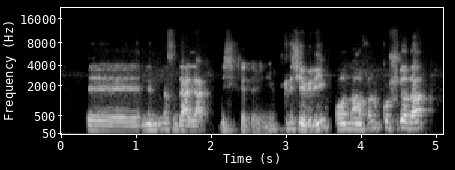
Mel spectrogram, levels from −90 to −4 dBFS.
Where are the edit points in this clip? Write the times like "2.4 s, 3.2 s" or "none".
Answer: 2.0 s, 3.6 s

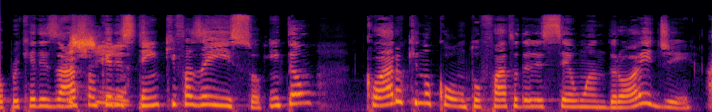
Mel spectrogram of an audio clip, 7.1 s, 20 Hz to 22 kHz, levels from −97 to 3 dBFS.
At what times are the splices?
none

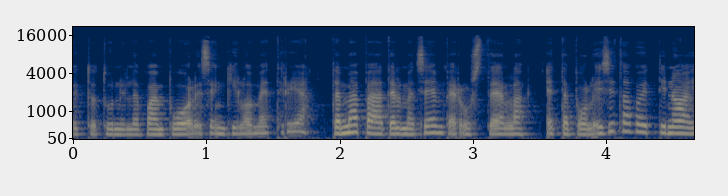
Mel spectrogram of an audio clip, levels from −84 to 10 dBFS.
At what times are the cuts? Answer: 1.9 s, 2.6 s, 3.5 s

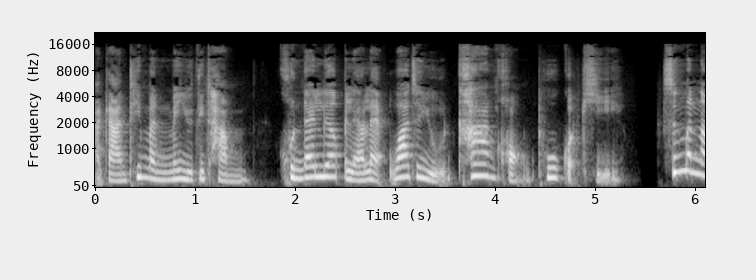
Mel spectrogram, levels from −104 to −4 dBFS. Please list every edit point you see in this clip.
none

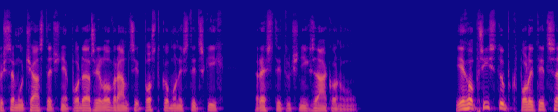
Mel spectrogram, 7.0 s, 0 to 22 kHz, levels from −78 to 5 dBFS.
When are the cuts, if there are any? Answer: none

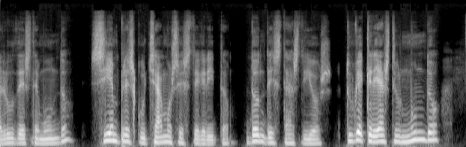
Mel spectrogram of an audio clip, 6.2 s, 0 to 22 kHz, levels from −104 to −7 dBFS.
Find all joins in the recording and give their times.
1.1 s, 3.2 s, 4.5 s

